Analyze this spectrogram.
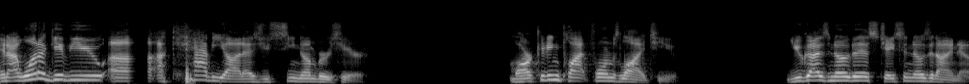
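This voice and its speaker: A fairly high-pitched man speaks at a moderate pace with lively intonation, big swings in loudness, and long, frequent pauses. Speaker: marketing presenter. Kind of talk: live webinar presentation.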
